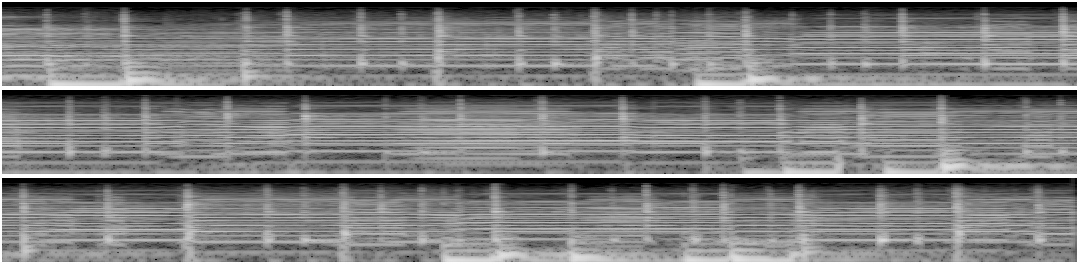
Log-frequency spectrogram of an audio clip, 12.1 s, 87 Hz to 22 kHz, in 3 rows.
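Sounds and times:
harmonium chords: 0.0s - 12.0s
tabla rhythm: 0.0s - 12.0s.

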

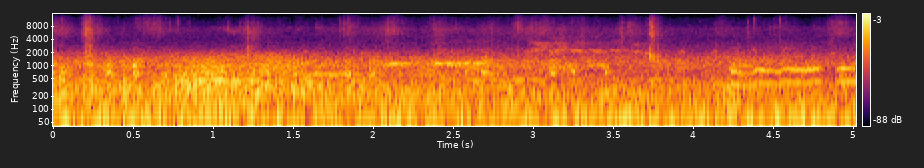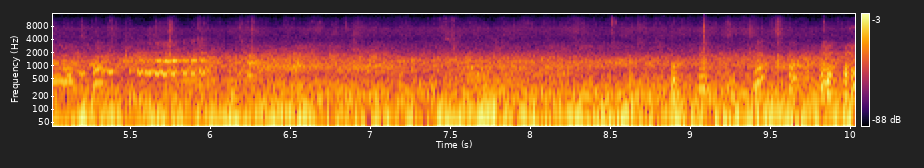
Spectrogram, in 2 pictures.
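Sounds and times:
chickens clucking: 0.0s - 0.8s, 1.7s - 6.6s, 8.5s - 10.0s.

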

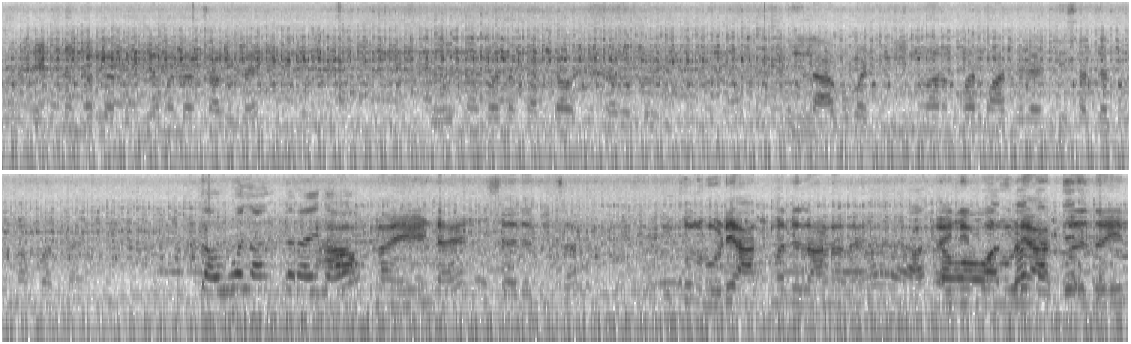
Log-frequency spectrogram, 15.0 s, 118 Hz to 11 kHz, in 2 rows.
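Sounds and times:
motorboat engine running: 0.0s - 15.0s
people talking: 0.0s - 15.0s.

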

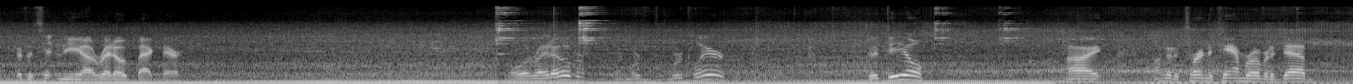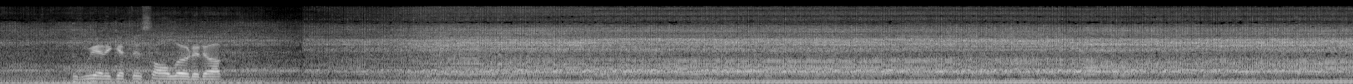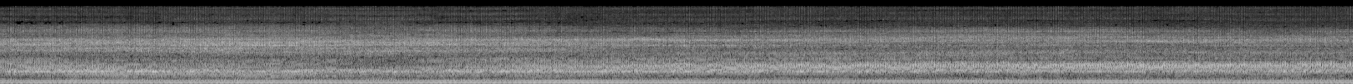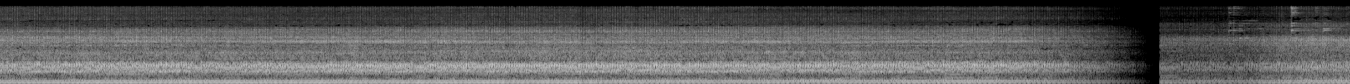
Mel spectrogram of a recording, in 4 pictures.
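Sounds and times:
diesel truck engine running: 0.0s - 54.0s.

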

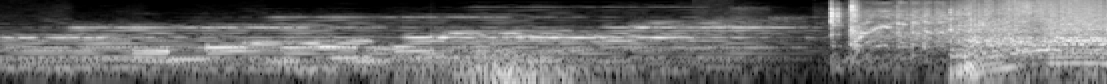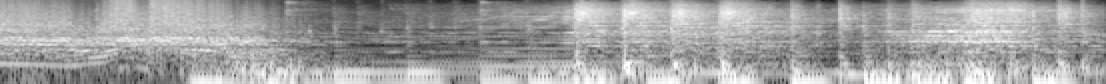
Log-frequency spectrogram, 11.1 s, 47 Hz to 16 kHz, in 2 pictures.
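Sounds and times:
car engine starting and revving: 4.2s - 7.5s
heavy bass theme music: 4.8s - 11.0s.

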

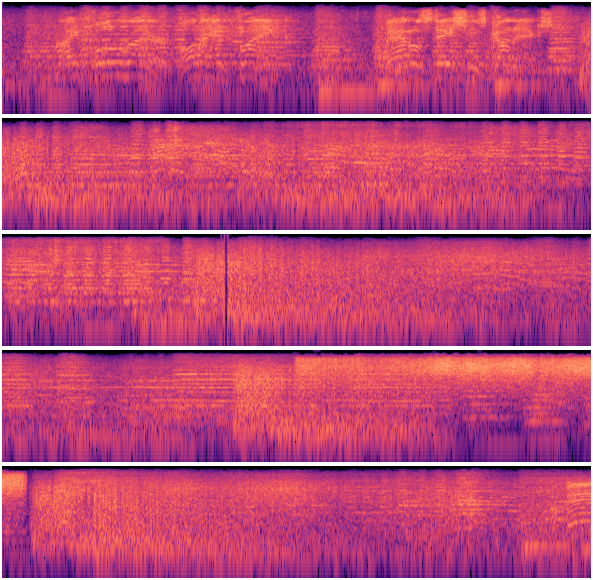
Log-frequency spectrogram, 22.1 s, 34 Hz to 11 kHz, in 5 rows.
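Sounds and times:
film score music: 0.0s - 22.0s
gun firing sharp crack: 4.2s - 9.5s, 14.9s - 16.9s, 17.7s - 21.3s
loud rushing blast: 4.2s - 22.0s.

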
